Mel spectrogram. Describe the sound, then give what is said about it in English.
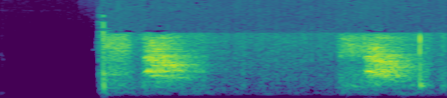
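A spaniel barks twice, with a short pause between the two loud, sharp barks. The sound is thin and muffled, as if heard over a telephone line, and no one speaks. “Well, I think that was a spaniel.”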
